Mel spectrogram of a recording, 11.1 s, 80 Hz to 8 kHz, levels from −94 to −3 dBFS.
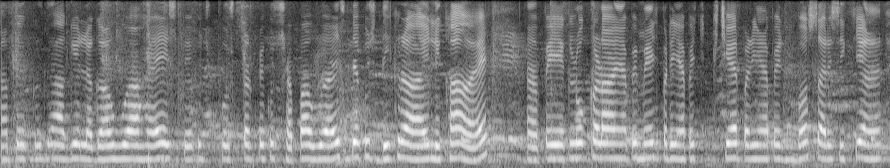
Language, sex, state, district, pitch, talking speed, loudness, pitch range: Hindi, female, Uttar Pradesh, Budaun, 245 Hz, 255 wpm, -16 LUFS, 240-255 Hz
